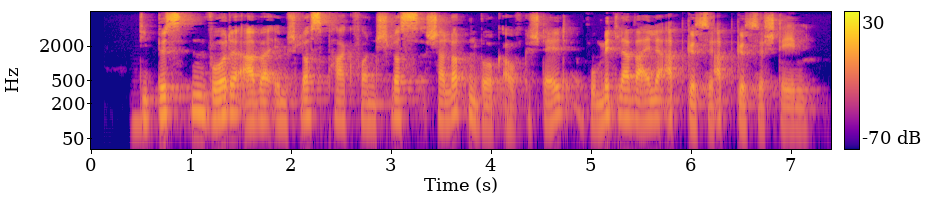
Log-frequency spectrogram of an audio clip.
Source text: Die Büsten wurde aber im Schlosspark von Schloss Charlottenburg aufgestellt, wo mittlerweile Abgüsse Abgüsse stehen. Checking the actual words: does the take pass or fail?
pass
